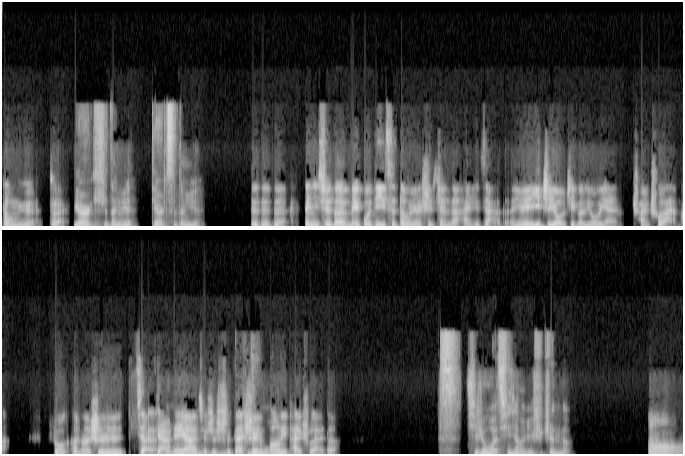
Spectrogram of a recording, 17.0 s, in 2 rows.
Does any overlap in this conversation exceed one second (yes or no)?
yes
